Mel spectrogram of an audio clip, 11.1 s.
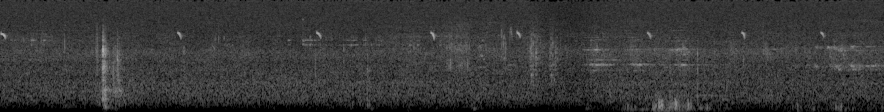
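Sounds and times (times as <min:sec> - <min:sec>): faint steady hiss: 0:00.0 - 0:11.0
small bird high calls: 0:07.3 - 0:11.0.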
